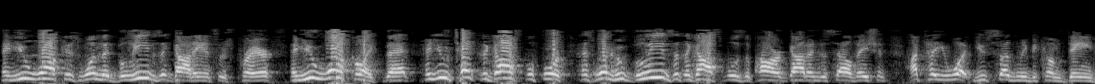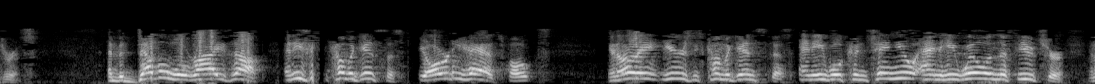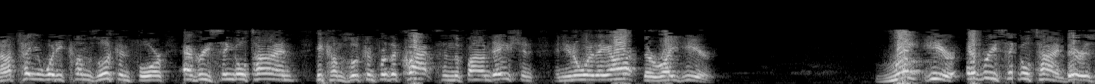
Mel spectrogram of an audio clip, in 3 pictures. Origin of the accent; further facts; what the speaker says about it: Michigan, United States; I grew up in Michigan. We had lots of lakes.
